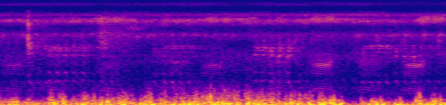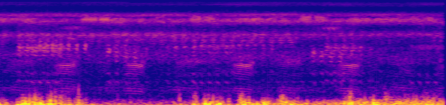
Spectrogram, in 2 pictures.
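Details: At Rajendra Agricultural University, Pusa, a dense chorus of frogs gives low, throaty, bleating calls that overlap without pause.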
